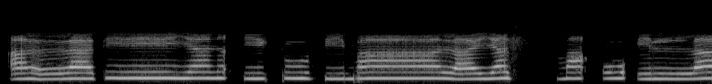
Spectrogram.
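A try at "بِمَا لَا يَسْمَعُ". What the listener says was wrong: bima lanya panjang ya.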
